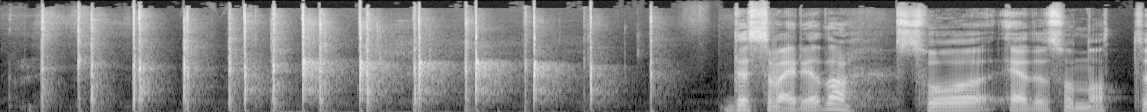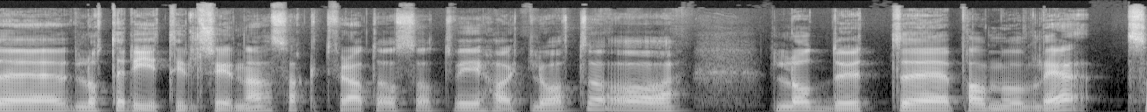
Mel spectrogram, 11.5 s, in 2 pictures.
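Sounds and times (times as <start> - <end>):
hands clapping: 0.0 - 3.5
speech: 3.6 - 11.4.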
